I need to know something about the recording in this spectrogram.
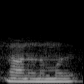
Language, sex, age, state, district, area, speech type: Kannada, male, 45-60, Karnataka, Bellary, rural, spontaneous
